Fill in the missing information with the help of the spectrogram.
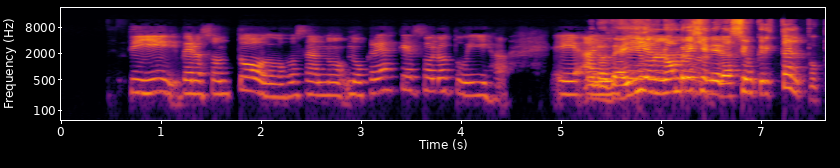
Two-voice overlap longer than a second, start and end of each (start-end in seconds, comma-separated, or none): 5.2-6.6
